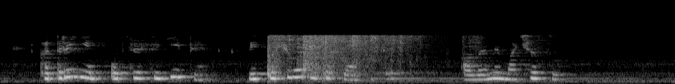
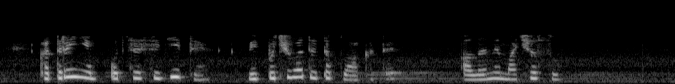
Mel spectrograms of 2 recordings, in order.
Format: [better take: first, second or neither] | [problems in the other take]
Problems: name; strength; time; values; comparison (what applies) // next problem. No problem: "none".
second | background sound (Shatter); 14 dB below the speech // room echo; dies away in 0.5 s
